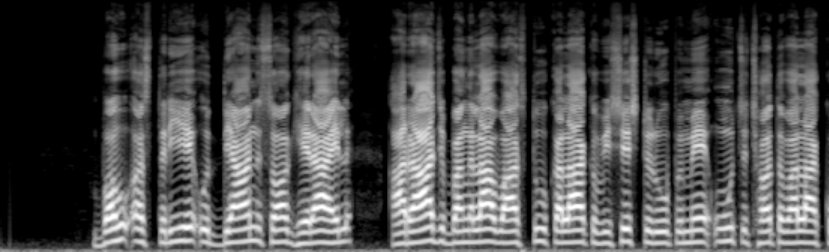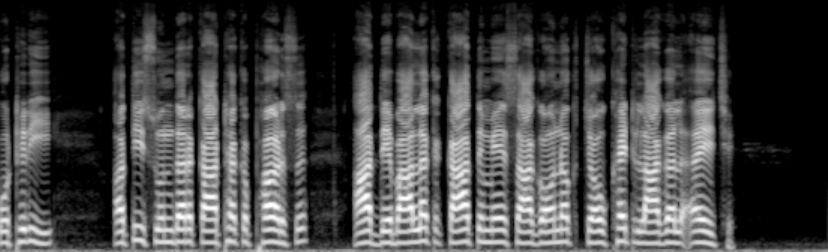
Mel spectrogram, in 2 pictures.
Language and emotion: Maithili, neutral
